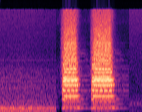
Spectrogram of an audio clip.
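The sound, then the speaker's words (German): Two loud, sustained air horn blasts, each about half a second long with a brief gap between them, rich and brassy, following a steady low engine-like rumble. “So, und wie immer, wenn die Lufthörner zweimal tuten, dann ist für mich im Prinzip die, Wochenende, die Woche beendet und wir kommen zum Schichtende.”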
